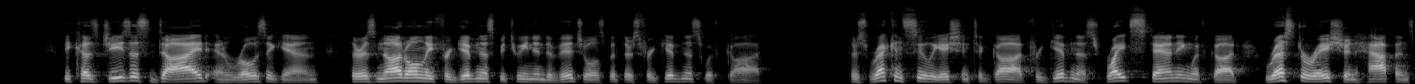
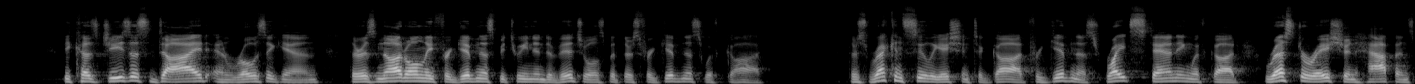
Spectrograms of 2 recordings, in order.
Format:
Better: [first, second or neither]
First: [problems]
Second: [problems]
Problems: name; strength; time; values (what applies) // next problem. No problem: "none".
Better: second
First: thin; very slightly; fading below 300 Hz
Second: none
